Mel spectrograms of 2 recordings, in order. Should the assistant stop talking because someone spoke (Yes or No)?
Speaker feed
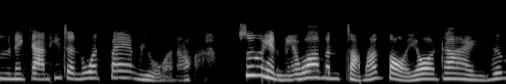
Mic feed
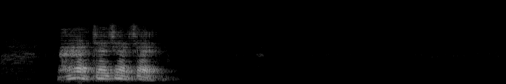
Yes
